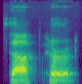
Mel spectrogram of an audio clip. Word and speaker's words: Saqer: Uh, it's pronounced uh sakur with a soft a like sack or it's actually Arabic for falcon, which ties the game's name, Falcon's paradox.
